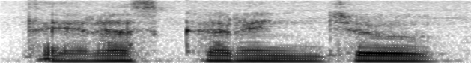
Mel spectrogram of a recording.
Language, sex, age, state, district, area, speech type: Telugu, male, 18-30, Andhra Pradesh, Konaseema, rural, read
